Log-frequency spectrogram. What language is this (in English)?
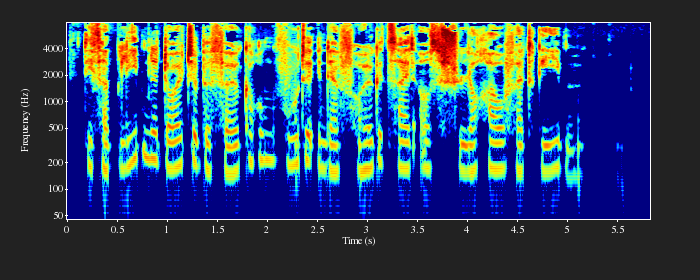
German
